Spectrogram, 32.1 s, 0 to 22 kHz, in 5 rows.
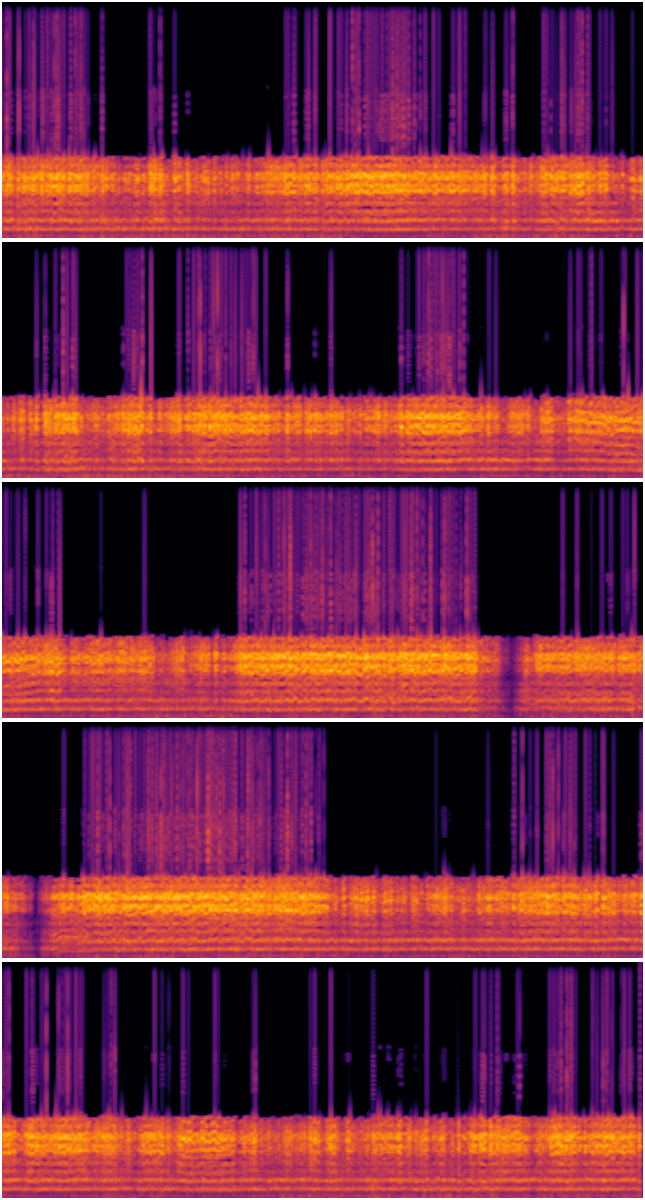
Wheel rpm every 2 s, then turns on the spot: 230, 230, 230, 230, 230, 230, 220, 220, 190, 120, 190, 220, 230, 230, 230, 230.
none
